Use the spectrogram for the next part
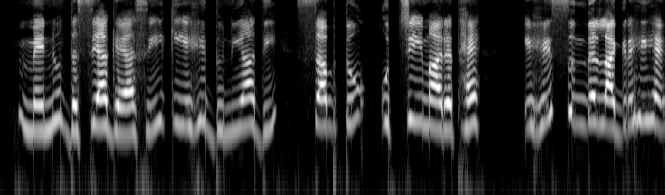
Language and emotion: Punjabi, surprised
